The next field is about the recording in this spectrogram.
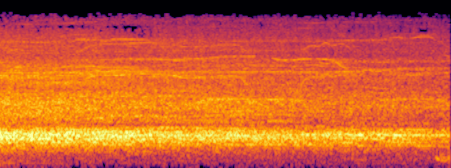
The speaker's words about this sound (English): Now I heard that the folks in this room can make more noise and more applause than anywhere in the world.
